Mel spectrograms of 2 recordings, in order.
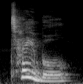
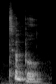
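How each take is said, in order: First: The vowel is a full, clear vowel. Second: The vowel is reduced to a schwa. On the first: The speaker calls it wrong. "instead of saying table" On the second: The speaker calls it right. "because the vowel is unstressed and so takes on the sound uh"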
